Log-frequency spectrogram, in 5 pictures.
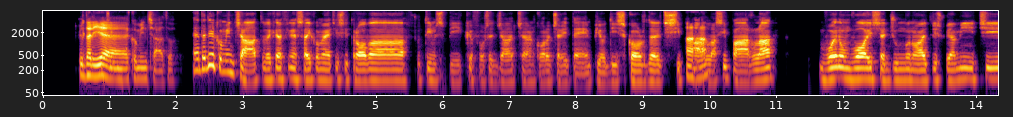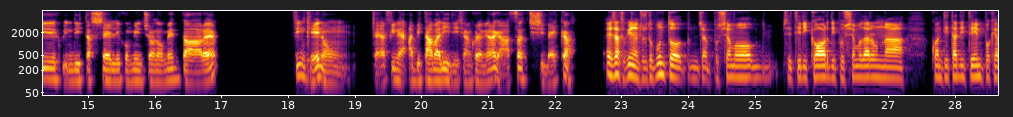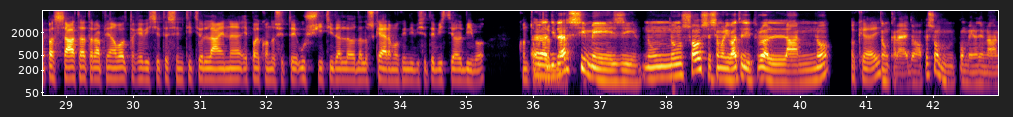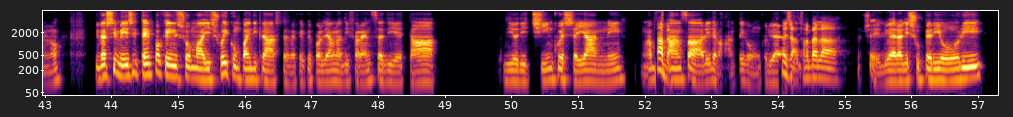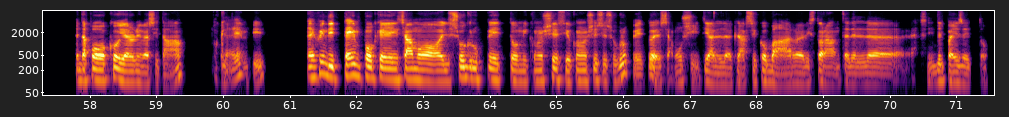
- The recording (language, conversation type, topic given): Italian, podcast, Quale hobby ti ha regalato amici o ricordi speciali?
- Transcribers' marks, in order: tapping; unintelligible speech; "perché" said as "pechè"; "già" said as "cià"; "cioè" said as "ceh"; "cioè" said as "ceh"; "Allora" said as "Aloa"; "addirittura" said as "dirittura"; "penso" said as "pesso"; unintelligible speech; "diciamo" said as "ciamo"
